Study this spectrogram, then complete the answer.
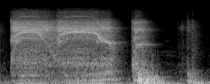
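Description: A power drill whines steadily for about a second, then gives two shorter bursts, loud and close, as it drives deck screws into a wooden beam aboard a wooden boat.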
